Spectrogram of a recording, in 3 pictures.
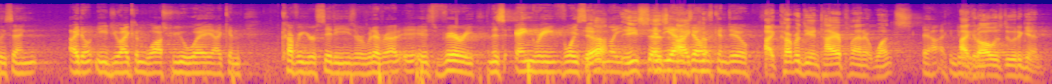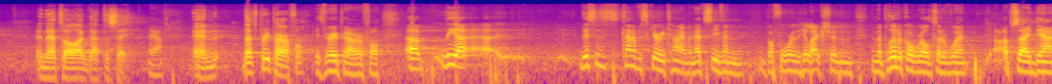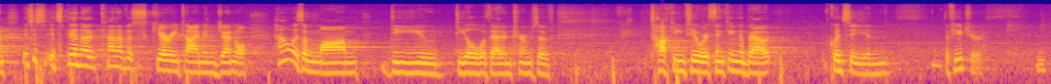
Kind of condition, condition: setting, live audience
